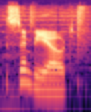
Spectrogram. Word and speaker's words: symbiote: in case somebody out there was curious its symbiote and that's it and there's no other pronunciations I always pronounced it symbiosis re you're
